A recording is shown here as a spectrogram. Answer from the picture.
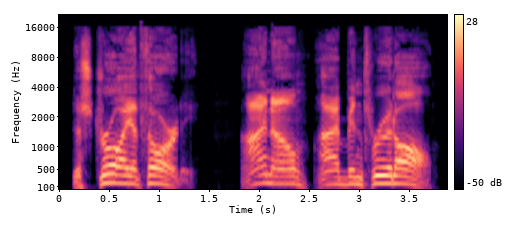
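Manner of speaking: high-pitched, grandiose quoting; taunting fire captain. A narrator's reading. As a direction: declaim quotations to needle him. Narrator voices Beatty lecturing Montag.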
